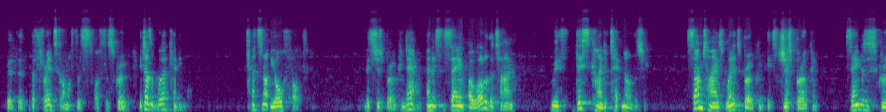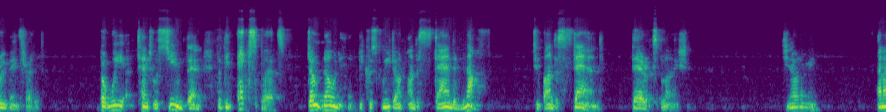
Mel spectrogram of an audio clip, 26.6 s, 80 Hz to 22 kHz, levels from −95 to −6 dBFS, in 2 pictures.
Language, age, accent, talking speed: English, 40-59, British, 170 wpm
